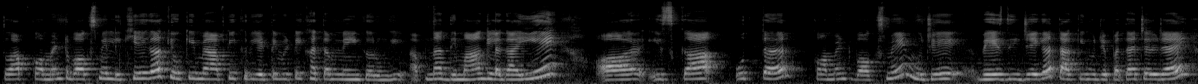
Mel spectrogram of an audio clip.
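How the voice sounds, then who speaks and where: Here a woman with a slightly high voice speaks at a normal pace in a roomy-sounding space. She's giving children a primary school language lesson, slow and explained, taking the words carefully and patiently one by one.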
